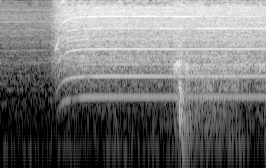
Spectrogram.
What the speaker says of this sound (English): we're going to drill a hole big enough to fit the soldering iron tip in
